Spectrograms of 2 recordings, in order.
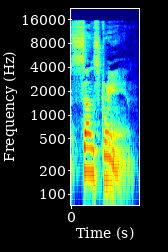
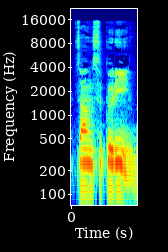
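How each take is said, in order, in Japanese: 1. s-c-r の子音連続は、母音を足さずに発音される。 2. 余分な母音が s-c-r の子音連続を分断する。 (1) "スクル、スクル、スクル、スクリーンって言わないと通じない" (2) "サンスクリーンになっちゃうともう、途端に通じないんですね"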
